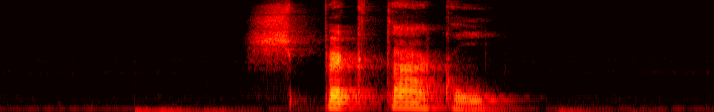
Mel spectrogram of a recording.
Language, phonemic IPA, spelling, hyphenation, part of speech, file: Dutch, /spɛkˈtaː.kəl/, spektakel, spek‧ta‧kel, noun, Nl-spektakel.ogg
- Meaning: spectacle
